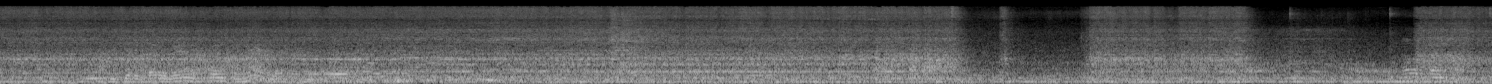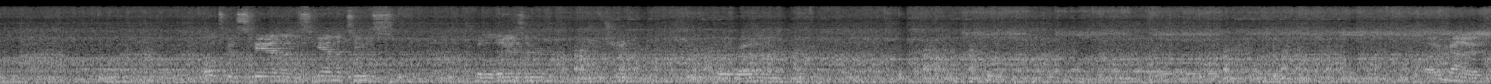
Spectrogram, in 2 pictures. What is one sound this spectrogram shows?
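A milking machine hums and whirs steadily.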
